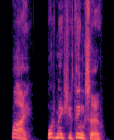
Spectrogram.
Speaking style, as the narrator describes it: asked Nerypsy nervously

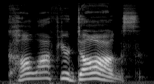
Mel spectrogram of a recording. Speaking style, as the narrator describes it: Brian shouted

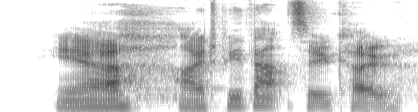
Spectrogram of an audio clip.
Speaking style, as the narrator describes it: Zuko said, sighing

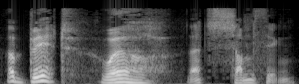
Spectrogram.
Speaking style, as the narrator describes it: Ronan sighed

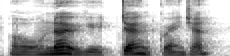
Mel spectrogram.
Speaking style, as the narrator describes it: he growls in interruption

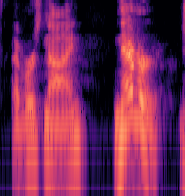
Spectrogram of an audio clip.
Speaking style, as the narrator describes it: Jonathan exclaimed

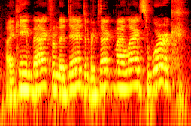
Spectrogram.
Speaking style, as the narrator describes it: shouted sexistly

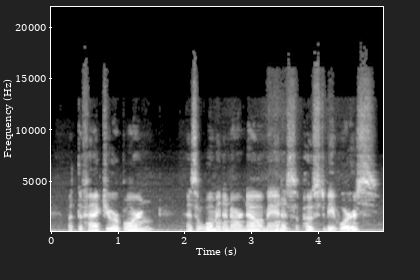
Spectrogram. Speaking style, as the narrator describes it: Icefire says plainly

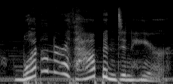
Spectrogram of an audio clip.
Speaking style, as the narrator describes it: she demanded in an angry voice

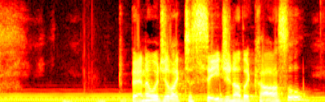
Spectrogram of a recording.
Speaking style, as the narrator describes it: Bennett laughs

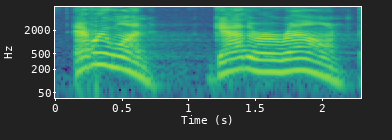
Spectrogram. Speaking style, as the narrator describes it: Paul yells out

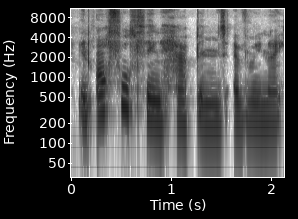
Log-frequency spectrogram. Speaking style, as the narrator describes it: he said

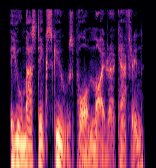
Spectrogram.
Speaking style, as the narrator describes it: whispered Pomeroy

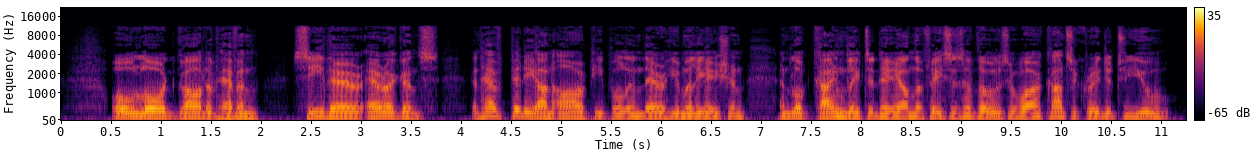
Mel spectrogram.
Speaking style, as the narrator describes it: the people cried out

